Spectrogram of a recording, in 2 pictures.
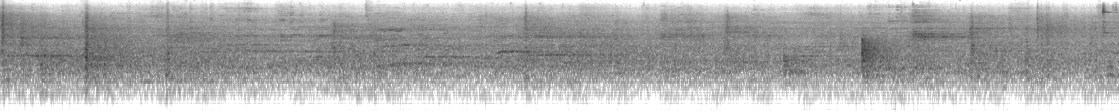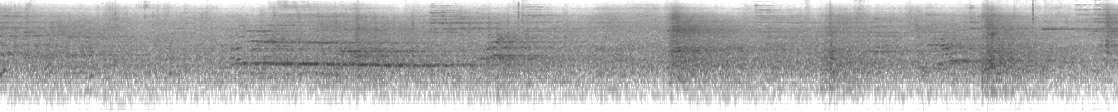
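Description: A crowd murmurs and chatters far below in a large echoing hall.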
